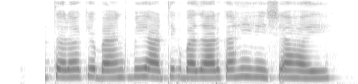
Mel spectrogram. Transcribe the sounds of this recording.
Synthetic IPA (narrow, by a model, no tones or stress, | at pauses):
ɾt̪əɾəɦkebɛ̃ːŋkbʱiaːɾt̪ʰɪkbaːd͡ʒaːɾkaɦĩɦɪʃːaɦɛi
